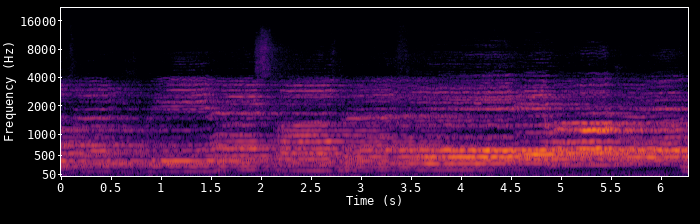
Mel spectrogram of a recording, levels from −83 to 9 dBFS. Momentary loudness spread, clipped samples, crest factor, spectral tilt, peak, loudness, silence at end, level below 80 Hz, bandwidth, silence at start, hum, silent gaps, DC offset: 12 LU; under 0.1%; 16 dB; -5 dB/octave; -10 dBFS; -28 LUFS; 0 s; -66 dBFS; 13 kHz; 0 s; none; none; under 0.1%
